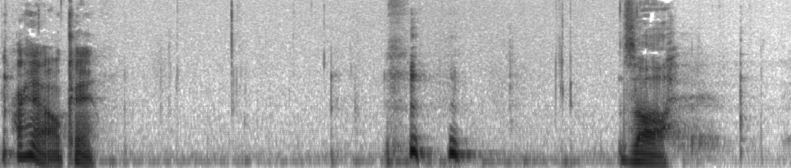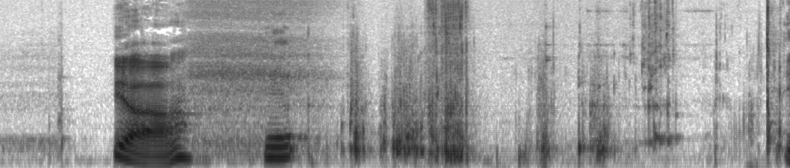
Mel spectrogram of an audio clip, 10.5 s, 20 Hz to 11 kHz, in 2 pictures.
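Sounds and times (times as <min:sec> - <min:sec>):
speech: 0:00.1 - 0:00.7, 0:02.6 - 0:03.2, 0:04.2 - 0:04.6, 0:06.0 - 0:08.3
wet chewing with lip smacking while eating: 0:07.5 - 0:10.5.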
